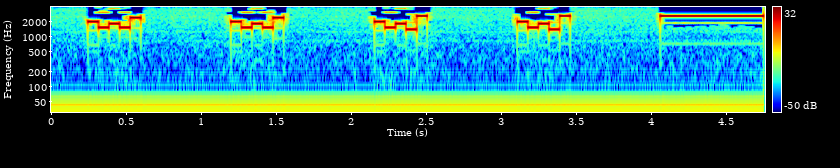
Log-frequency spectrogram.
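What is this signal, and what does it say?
Five-tone selective call (ZVEI), heard as quick runs of five tones, tones of about 70 ms. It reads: 85750 85750 85744 85744
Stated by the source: ZVEI five-tone selective call, address 85754, received on an SDR.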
